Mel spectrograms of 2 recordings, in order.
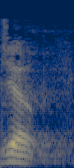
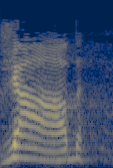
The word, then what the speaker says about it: Job: And you can fill that in if you want to, the story of Job. It's not Job, although it's spelled the same way, but it's actually the word Job, and it's his story.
